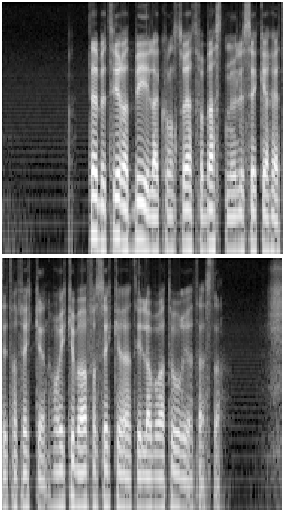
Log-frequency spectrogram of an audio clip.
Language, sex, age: Norwegian, male, 25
